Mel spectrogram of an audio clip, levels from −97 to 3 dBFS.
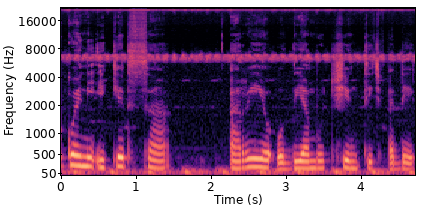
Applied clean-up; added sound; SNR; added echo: none; none; none; none.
